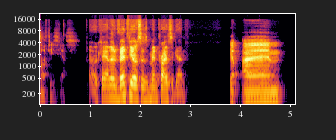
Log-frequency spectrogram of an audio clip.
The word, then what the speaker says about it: Vientos: Okay, and then Ventios is min price again. Yep. I'm only because of salary, not because of the matchup. Is it, how do you say it? Ventios? Vientos? Vientos.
